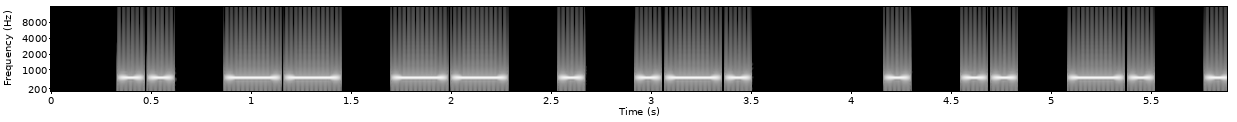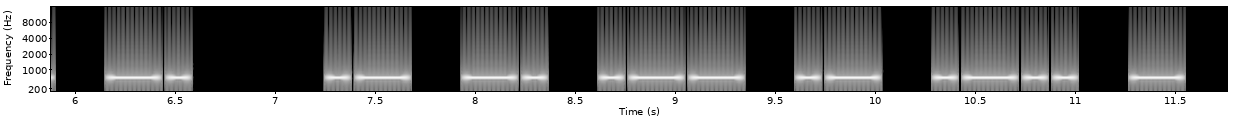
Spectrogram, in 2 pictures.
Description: Morse code, heard as a keyed tone, about 16 wpm, spaced as for 14 wpm, 680 Hz. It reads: IMMER EINEN ANWALT
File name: Morsekurs / Witze / Witz 20. September 2022 70 F80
